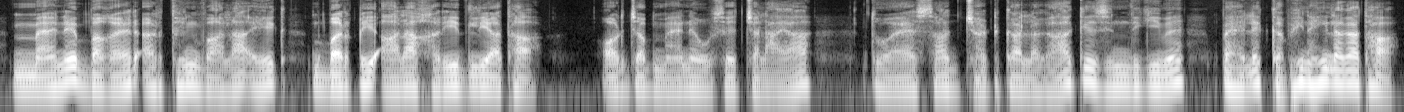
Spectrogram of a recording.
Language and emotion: Urdu, fearful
